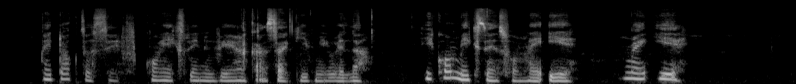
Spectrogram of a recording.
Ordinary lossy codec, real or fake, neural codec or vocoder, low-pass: none; fake; vocoder, 44.1 kHz, 128 mel bands, Pupu-Vocoder; 14.4 kHz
